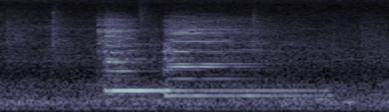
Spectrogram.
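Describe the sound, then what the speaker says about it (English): A wireless WiFi video doorbell with PIR camera rings once, a clear two-tone electronic chime sounding close and alone over faint room hiss. "So now someone press your doorbell from outside your house."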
